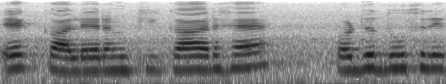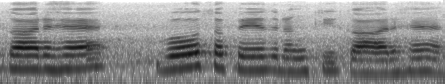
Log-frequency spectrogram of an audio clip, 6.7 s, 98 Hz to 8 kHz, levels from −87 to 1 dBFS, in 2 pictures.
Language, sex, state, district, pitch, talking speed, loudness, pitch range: Hindi, female, Haryana, Rohtak, 215 Hz, 155 wpm, -15 LUFS, 200-225 Hz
